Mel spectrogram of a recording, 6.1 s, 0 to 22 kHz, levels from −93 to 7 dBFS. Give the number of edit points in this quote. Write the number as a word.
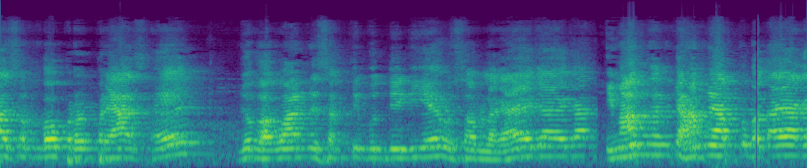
one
